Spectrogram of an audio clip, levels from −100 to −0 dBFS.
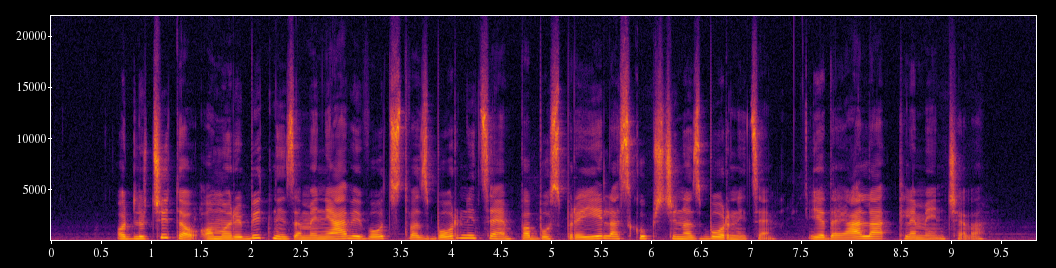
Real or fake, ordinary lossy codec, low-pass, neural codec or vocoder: real; none; none; none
